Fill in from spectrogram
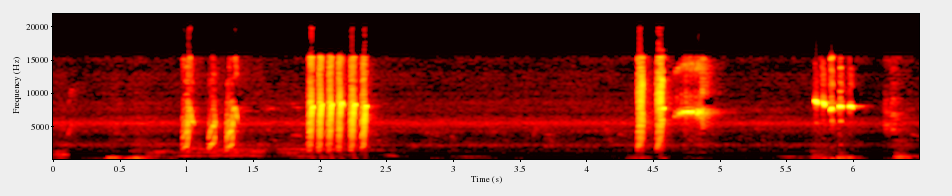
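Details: Busy, vigorous pentis raja flowerpecker mixing rapid rattling series of sharp high ticks, doubled chips and a short high descending trill, with some softer lower sounds between bursts.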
